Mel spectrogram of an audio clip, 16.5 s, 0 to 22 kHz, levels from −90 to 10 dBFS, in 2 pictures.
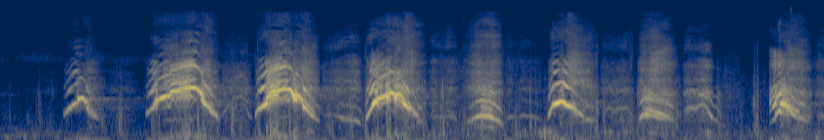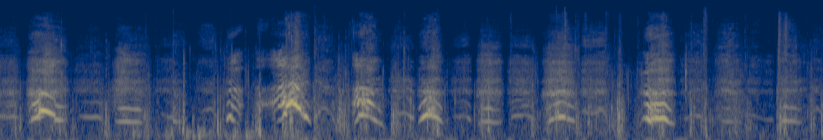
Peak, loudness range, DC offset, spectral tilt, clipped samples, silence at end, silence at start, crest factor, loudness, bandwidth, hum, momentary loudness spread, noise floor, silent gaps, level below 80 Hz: -2 dBFS; 20 LU; under 0.1%; -1.5 dB/octave; under 0.1%; 0.4 s; 0.65 s; 20 dB; -16 LUFS; 14 kHz; none; 26 LU; -62 dBFS; none; -60 dBFS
